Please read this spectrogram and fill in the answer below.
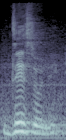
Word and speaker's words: désolé: I am female, so I'll say je suis vraiment désolé. If a male will say, he will say je suis vraiment désolé. Pronunciation is same. The difference is in writing.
